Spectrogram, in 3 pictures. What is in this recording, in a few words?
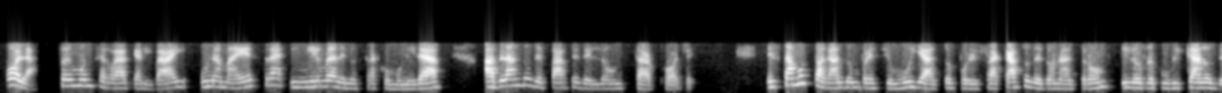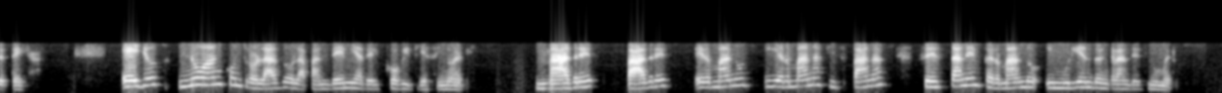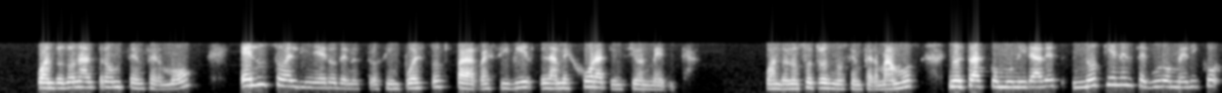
Hispanic Spanish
